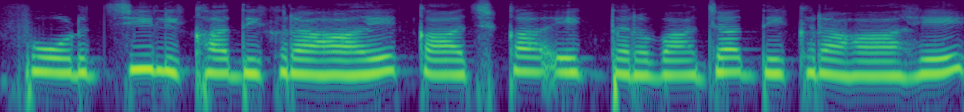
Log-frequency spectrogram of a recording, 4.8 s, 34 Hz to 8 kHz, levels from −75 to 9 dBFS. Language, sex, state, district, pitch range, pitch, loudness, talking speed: Hindi, female, Chhattisgarh, Balrampur, 215-240 Hz, 225 Hz, -11 LUFS, 150 wpm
